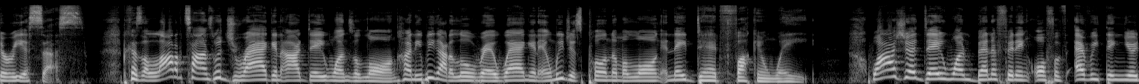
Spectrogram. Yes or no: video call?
no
